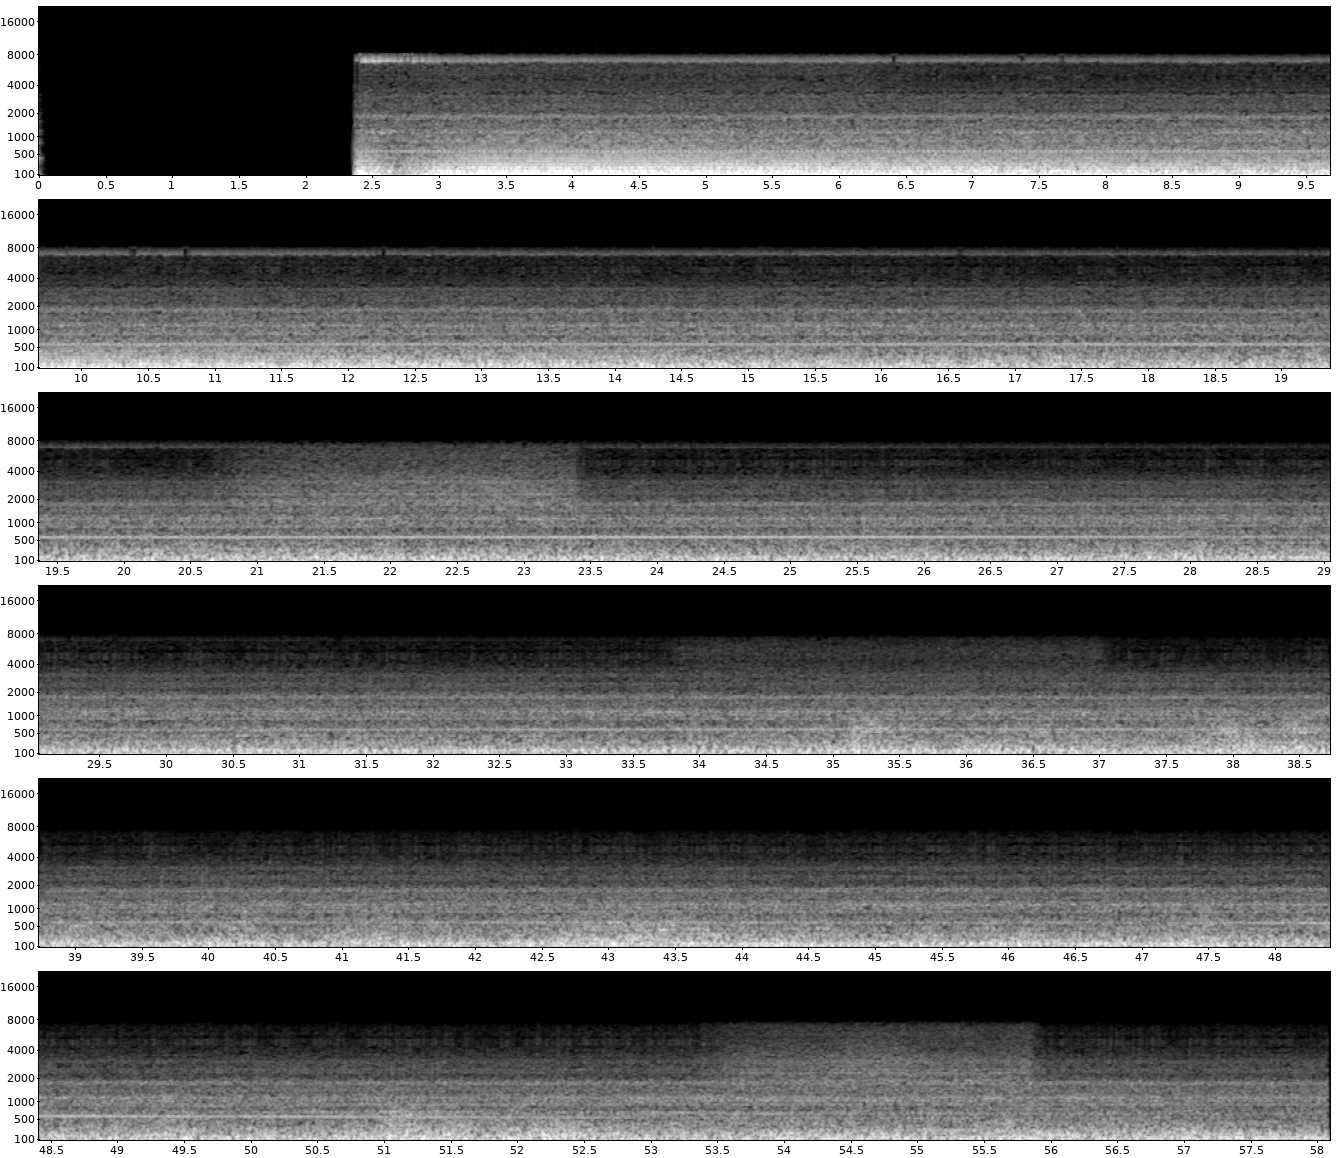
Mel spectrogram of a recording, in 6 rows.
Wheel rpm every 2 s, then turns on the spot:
0, 0, 0, 0, 0, 0, 0, 0, 0, 0, 0, 0, 0, 0, 0, 0, 0, 0, 0, 0, 0, 0, 0, 0, 0, 0, 0, 0, 0.
none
